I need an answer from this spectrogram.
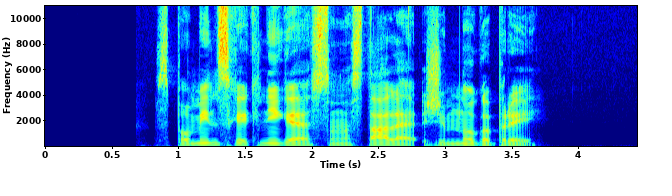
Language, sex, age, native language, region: Slovenian, male, 12-17, Slovenian, Savinja region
